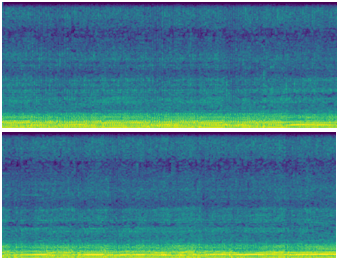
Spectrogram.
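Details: Outboard after plugs checked, fuel pump and carbs rebuilt, trigger loosened, spark confirmed on all cylinders: uneven burbling idle with a thin high chirp rising steadily in pitch; rough running, cause still unknown.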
